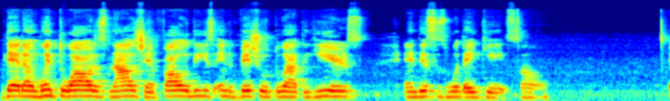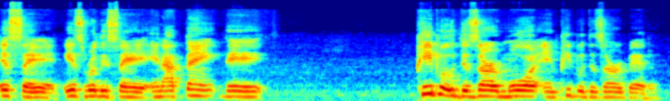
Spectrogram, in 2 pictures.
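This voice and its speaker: A woman's voice: lowish voice, fairly even intonation, moderate pace, darkish tone. A woman from Georgia with a strong Georgia Southern accent, talking loosely to camera in a casual vlog, her voice a little worn, full of "you know what I'm saying" fillers. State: voice slightly worn. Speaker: vlogger. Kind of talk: casual rambling monologue.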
